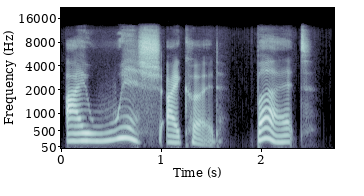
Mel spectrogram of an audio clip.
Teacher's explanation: I want you to focus on the word wish. We're going to stretch that vowel sound. · pitch goes up slightly on the word wish and then gently falls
